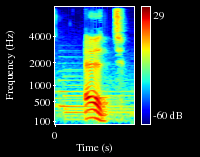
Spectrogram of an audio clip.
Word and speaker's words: edge: এখানে মার্ক করা ডি লেটারটি হচ্ছে একটি সাইলেন্ট লেটার। Edge. এজ, কিনারা, প্রান্ত।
